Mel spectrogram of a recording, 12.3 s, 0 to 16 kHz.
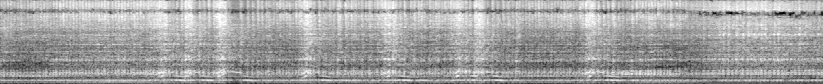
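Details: Two-stroke X2 with a hard-starting problem, after starting: steady mid-pitched buzz with repeated revs and light clatter, running cleanly; warmed to about 150°F on the front cylinder and 186°F on the head.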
